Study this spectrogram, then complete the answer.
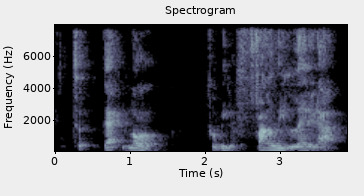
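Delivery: usual speaking voice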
